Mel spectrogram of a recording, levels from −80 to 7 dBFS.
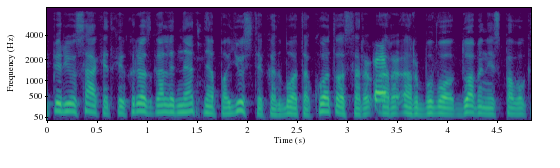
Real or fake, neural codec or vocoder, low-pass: real; none; 7.2 kHz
